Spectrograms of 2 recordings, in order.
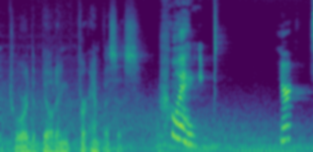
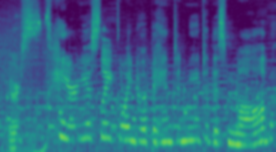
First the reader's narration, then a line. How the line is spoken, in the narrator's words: Cassie whined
